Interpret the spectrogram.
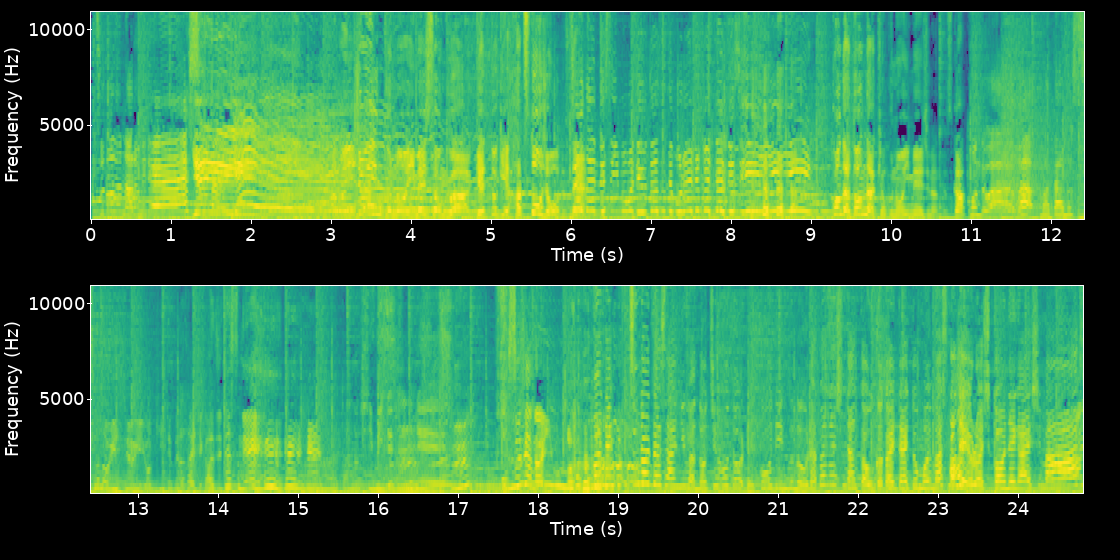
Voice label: homeroom call; Tokimeki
